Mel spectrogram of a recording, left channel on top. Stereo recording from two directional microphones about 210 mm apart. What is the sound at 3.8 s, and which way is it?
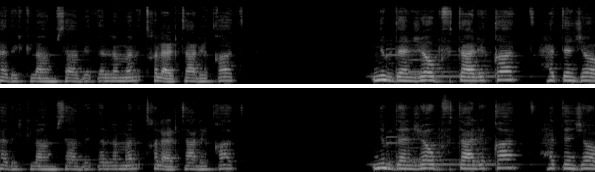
Speech, 5° left (ahead or behind).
